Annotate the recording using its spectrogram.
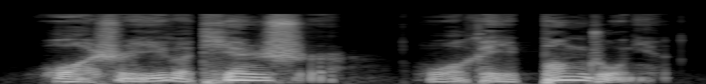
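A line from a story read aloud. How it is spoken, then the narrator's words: Lowered voice. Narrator (Chinese): 他压低声音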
